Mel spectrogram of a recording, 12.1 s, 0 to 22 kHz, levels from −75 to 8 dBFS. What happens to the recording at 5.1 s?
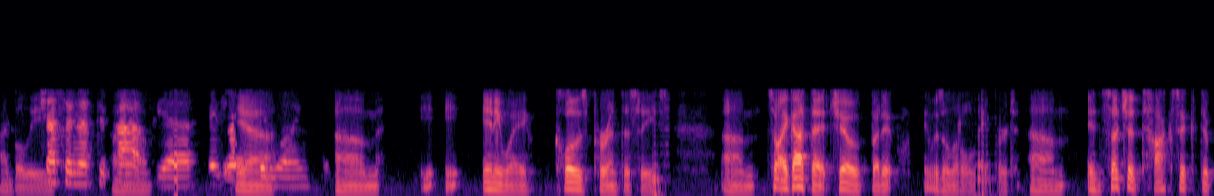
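At 5.1 s the speech is passing through a Bluetooth CVSD headset codec, as it does for the whole clip. The encoder sends one bit per sample, a consistent 64 kbps stream, saying only whether the waveform should step up or down, with an adaptive step size. Nothing above about 4 kHz survives, so the speech sounds narrow and boxy. Fast, loud high-frequency energy outruns the step, leaving s sounds scratchy over a grainy hiss.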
